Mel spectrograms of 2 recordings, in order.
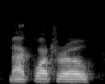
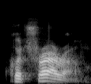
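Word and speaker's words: Quatraro: Earth and it's pronounced quatero I was putting the emphasis on the wrong syllable and for that I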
